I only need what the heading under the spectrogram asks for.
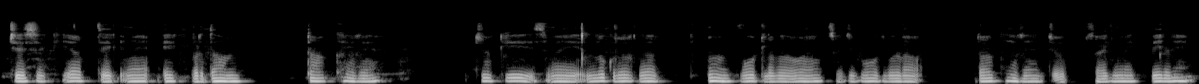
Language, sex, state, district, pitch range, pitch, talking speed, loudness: Hindi, male, Chhattisgarh, Raigarh, 140-150 Hz, 145 Hz, 170 wpm, -21 LUFS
